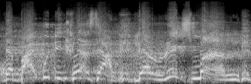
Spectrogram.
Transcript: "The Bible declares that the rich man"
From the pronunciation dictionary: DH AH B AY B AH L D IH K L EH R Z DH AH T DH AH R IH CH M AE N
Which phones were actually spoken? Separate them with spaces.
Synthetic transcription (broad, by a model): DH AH B AY B AH L D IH K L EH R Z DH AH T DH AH R IH CH M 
